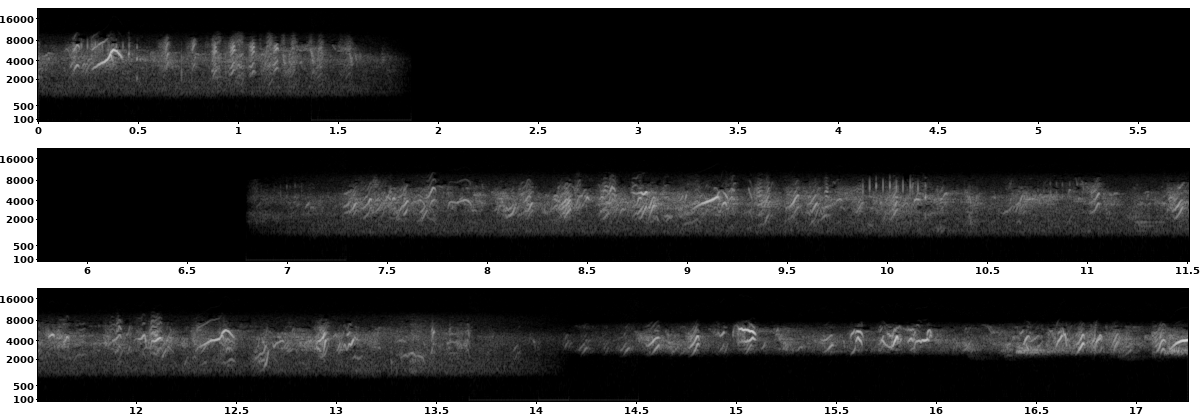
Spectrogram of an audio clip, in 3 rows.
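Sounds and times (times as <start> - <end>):
bird calls high chirps: 0.0 - 1.8, 6.9 - 17.2.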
